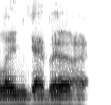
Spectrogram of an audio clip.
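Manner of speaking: fake, put-on French accent. Retelling how they reacted to the player's name, saying it in a French accent. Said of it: "Why are you saying with a French accent?".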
